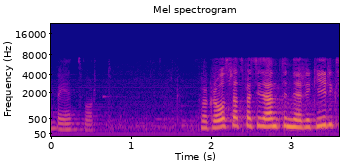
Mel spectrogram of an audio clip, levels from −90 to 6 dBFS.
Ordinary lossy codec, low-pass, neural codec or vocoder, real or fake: none; 7.2 kHz; none; real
